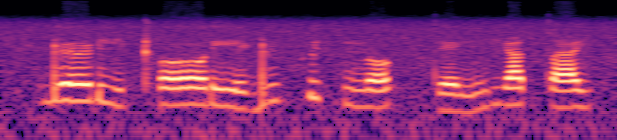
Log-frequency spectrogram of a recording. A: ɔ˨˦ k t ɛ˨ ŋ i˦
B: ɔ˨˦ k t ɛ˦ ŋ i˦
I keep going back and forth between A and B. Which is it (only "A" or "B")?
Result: A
